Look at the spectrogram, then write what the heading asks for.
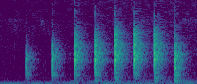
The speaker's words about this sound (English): When he arrived at Cat Cottage, he knocked on the door.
